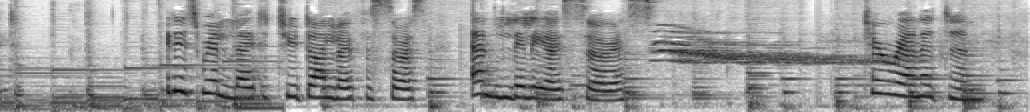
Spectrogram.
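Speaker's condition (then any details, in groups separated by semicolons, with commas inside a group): No condition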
